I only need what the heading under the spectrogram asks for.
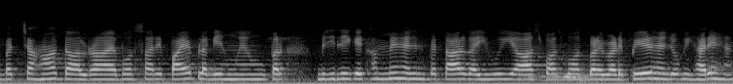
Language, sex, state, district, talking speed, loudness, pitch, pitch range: Hindi, female, Bihar, Jahanabad, 245 wpm, -22 LUFS, 240 Hz, 235-250 Hz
